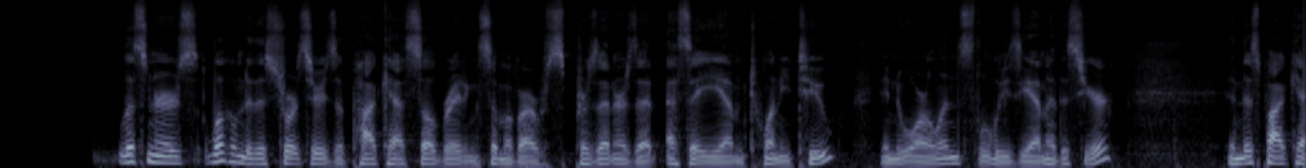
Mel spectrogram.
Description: Speech in English. There is no code.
